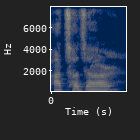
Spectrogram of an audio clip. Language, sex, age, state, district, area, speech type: Nepali, female, 30-45, West Bengal, Kalimpong, rural, spontaneous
